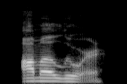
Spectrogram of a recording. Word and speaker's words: Amalur: Quarter 1988 says Amalur is pronounced Amalur.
